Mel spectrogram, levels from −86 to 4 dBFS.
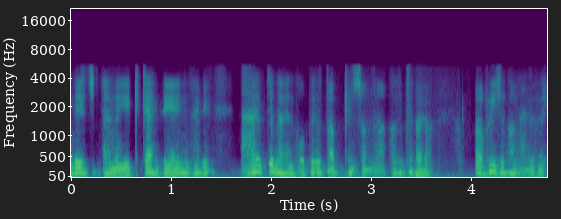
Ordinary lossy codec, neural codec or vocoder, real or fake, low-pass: none; codec, 16 kHz, 0.5 kbps, FreqCodec, smaller model; fake; 5.4 kHz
